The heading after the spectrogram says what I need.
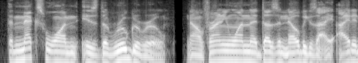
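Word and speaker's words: rougarou: The Rugaroo is supposedly a So, it's basically like a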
